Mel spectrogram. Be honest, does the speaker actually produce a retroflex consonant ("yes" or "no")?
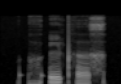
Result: no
